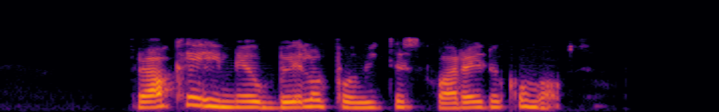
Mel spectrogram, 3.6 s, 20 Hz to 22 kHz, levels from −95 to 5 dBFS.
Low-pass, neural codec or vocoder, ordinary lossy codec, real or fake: 5.4 kHz; codec, 16 kHz, 16 kbps, FunCodec, trained on LibriTTS, 50 frames a second; none; fake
